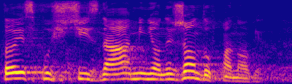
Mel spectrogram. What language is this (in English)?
Polish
